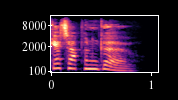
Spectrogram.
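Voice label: "get up and go", British English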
